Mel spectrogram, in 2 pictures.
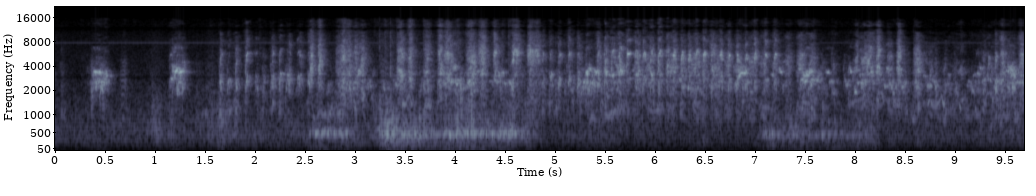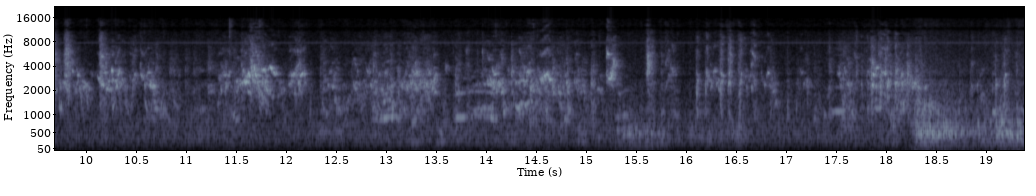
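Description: Budgies chirp and chatter busily close by.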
